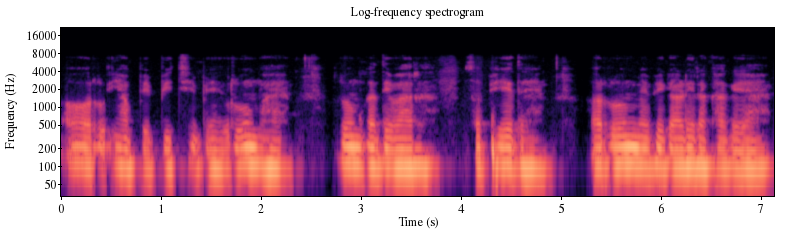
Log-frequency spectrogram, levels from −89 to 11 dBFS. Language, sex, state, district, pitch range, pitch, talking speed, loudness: Hindi, male, Jharkhand, Palamu, 95-105 Hz, 100 Hz, 170 wpm, -16 LUFS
